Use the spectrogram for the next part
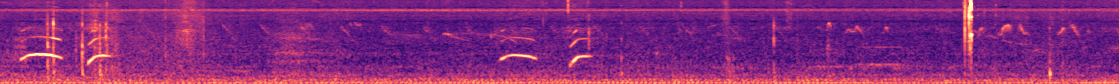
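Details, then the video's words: Young macaque Nui Simon calls for a hug with short, arched, whistled whimpers, two at a time at the start and again near four seconds, over a constant low hum and a few faint chirps. "Monkey baby Nui Simon cries out for a hug"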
